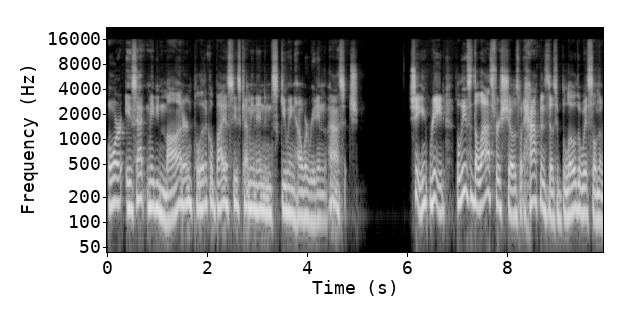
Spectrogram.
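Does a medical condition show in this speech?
No.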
